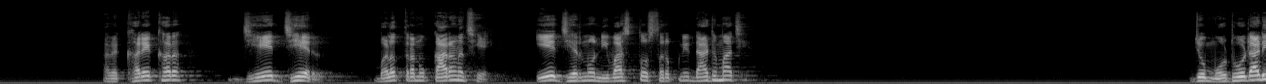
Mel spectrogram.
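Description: A man speaks calmly into a microphone, close by.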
